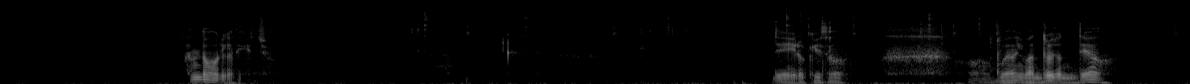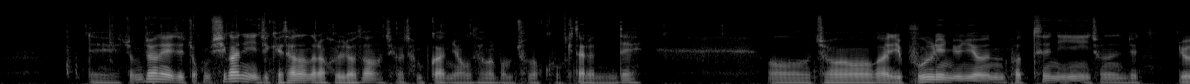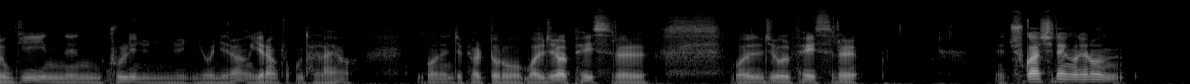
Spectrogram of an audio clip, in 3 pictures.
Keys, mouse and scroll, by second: 9.1 shift+right click, 12.3 shift+right click, 13.8 shift+right click, 16.6 shift+right click.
